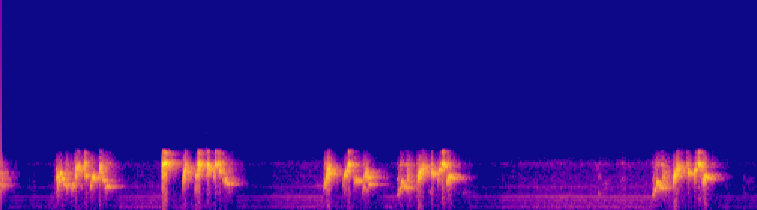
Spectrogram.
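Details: Red-whiskered bulbul song: five lively phrases of chirpy, slurred whistles, each under a second, given in uneven bursts with pauses of one to two seconds, a faint steady hum underneath.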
